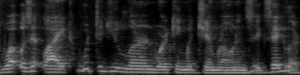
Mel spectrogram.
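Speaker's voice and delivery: normal talking voice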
